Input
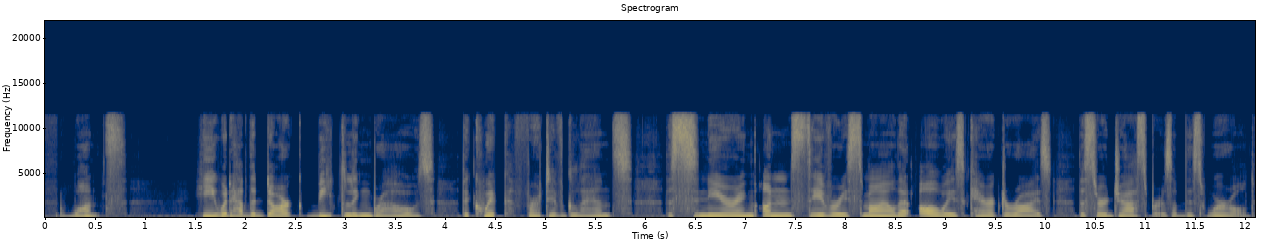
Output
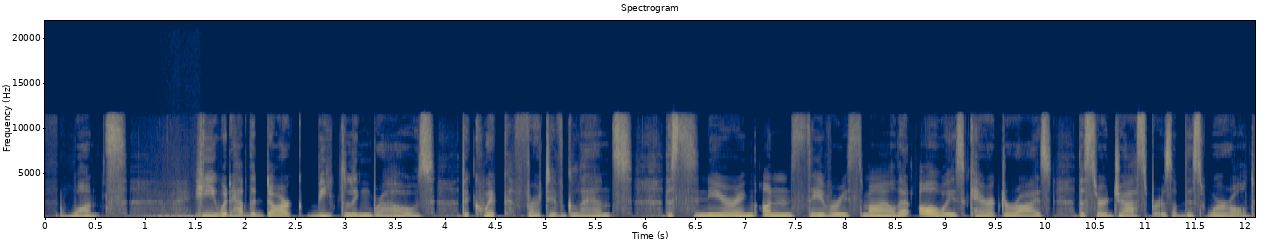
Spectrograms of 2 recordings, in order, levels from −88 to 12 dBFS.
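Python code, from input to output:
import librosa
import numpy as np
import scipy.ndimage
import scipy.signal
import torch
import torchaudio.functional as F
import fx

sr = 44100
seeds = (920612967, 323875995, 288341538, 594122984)

y = fx.recorder_agc(x, sr, target_db=-13.5, rise_db_per_s=35.0, max_gain_db=30)
y = fx.lowpass(y, sr, hz=2200.0, slope=6, at=(6.32, 8.45))
y = y * 10.0 ** (-1.5 / 20.0)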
